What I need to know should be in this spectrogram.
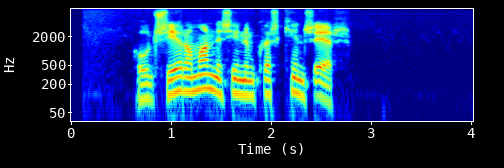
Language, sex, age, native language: Icelandic, male, 40-49, Icelandic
